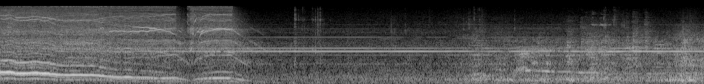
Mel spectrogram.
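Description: Wingsland S6 pocket drone's propeller motors winding down in the hand, a whine falling in pitch that stops about two seconds in as the drone lands. A steady high thin tone carries on after it.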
